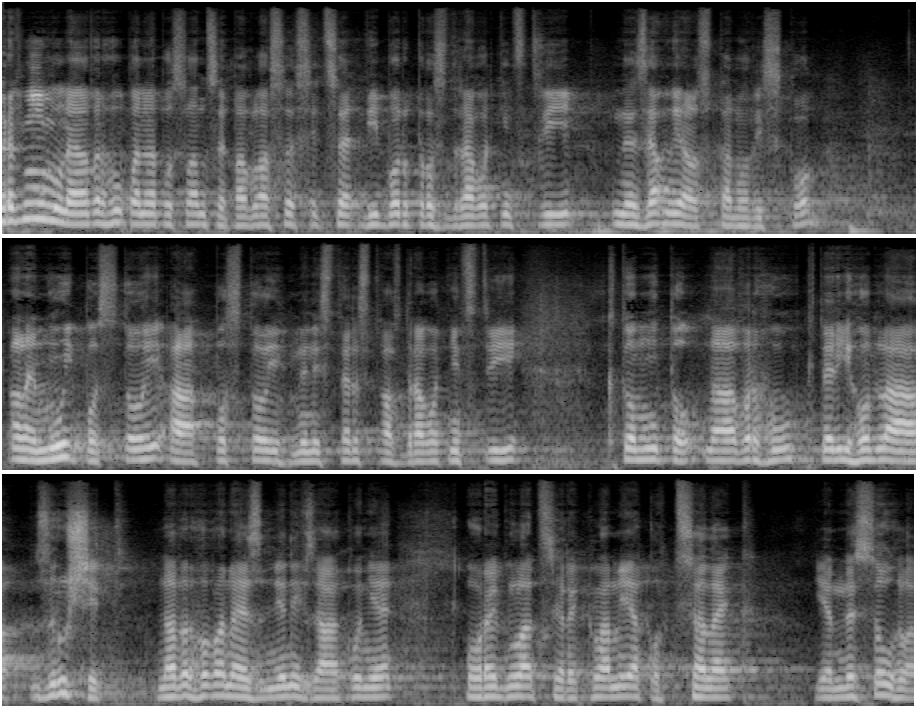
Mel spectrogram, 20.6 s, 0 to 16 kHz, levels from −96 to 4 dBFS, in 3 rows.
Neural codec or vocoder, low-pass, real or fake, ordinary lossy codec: codec, 44.1 kHz, 2.6 kbps, SNAC; 14.4 kHz; fake; MP3, 96 kbps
